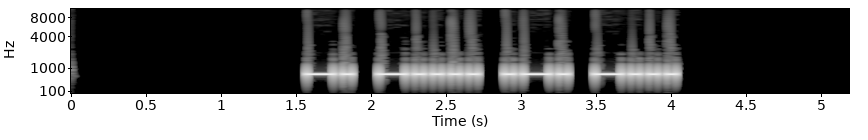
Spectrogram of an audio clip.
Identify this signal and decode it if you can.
Morse code, heard as a keyed tone, about 20 wpm, 700 Hz. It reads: N6RB
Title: Speed Racing - USA Call Signs 17wpm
